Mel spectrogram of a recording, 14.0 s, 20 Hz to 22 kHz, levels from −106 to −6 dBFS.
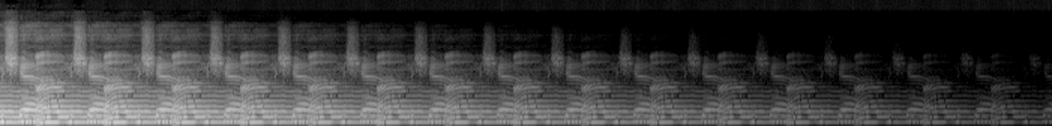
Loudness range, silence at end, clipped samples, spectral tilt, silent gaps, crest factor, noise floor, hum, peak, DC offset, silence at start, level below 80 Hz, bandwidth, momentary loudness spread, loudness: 25 LU; 4.3 s; under 0.1%; -5.5 dB/octave; none; 22 dB; -74 dBFS; none; -12 dBFS; under 0.1%; 0 s; -74 dBFS; 11.5 kHz; 26 LU; -32 LUFS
